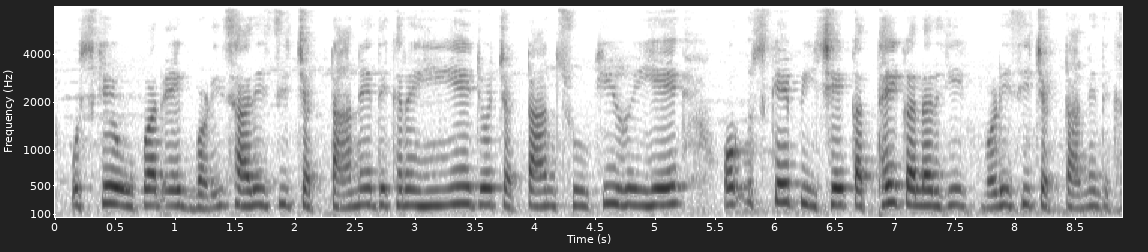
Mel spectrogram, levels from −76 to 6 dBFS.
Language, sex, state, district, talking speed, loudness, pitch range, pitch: Hindi, female, Andhra Pradesh, Anantapur, 175 wpm, -22 LUFS, 215-235 Hz, 225 Hz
